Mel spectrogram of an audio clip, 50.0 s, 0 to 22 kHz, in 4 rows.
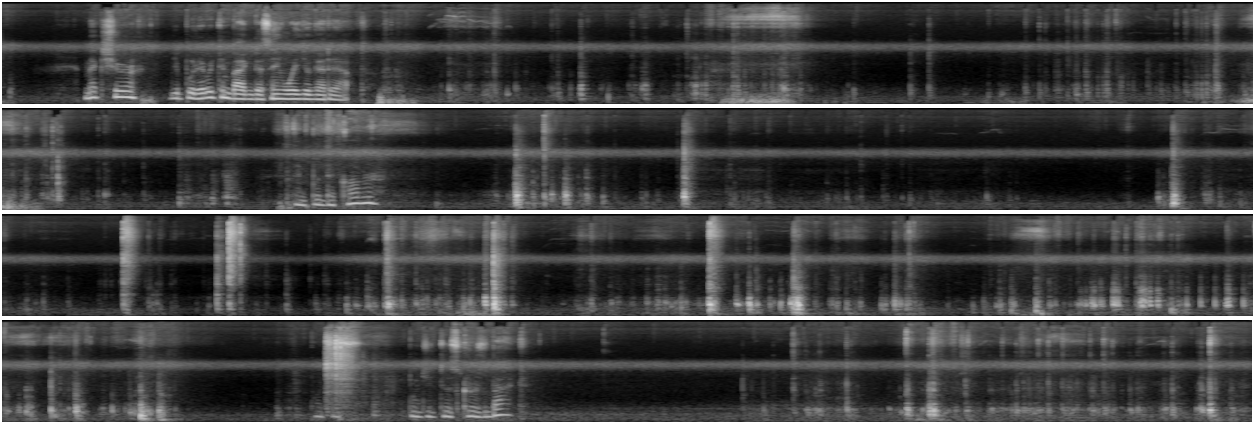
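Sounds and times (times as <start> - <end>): plastic rattling and scraping: 3.6 - 16.2, 17.3 - 22.5, 24.0 - 39.3, 44.9 - 50.0
plastic clicks and knocks: 26.2 - 30.2.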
